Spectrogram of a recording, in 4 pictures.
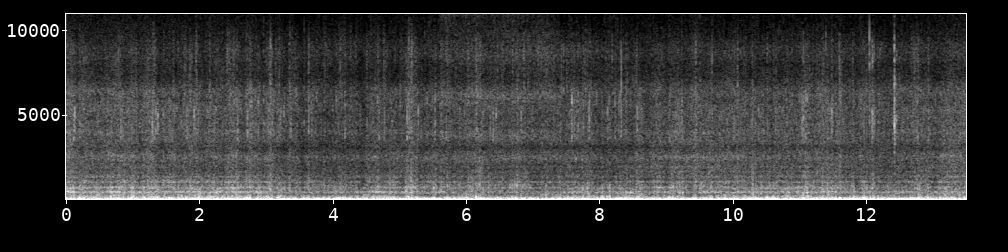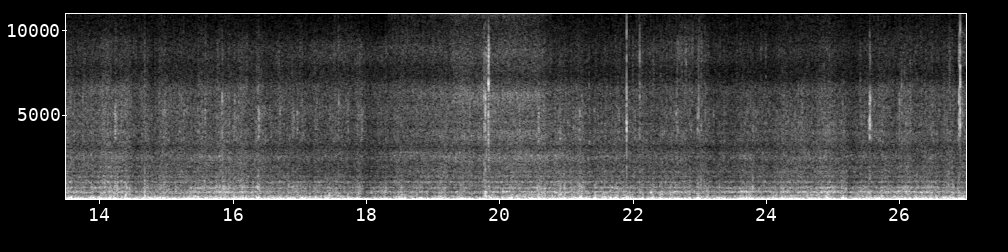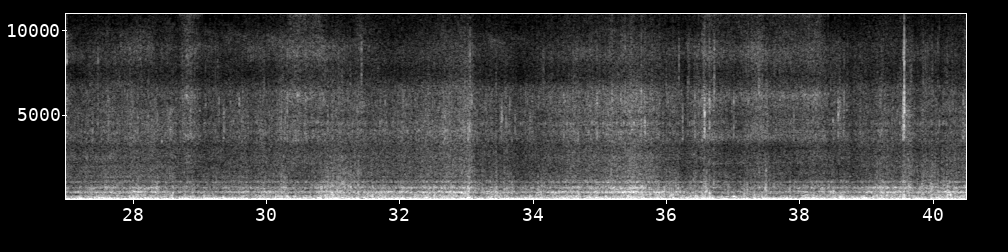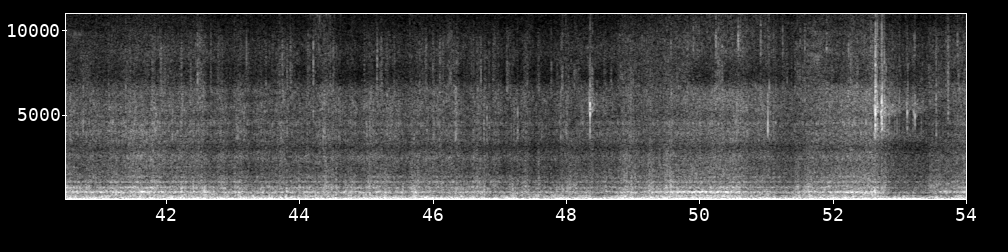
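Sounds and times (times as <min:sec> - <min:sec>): wind buffeting microphone: 0:00.0 - 0:54.0
faint ticks: 0:52.6 - 0:53.8.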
